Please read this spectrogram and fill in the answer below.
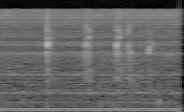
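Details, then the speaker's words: A fret rocker held flat on a guitar neck with fret buzz makes a few sharp little ticks over quiet hum as it tips back and forth, showing one fret higher than its neighbours. "basically I got a bad fret because of that clicking noise."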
